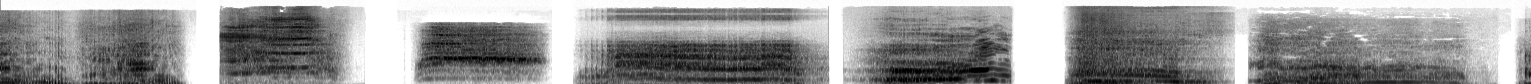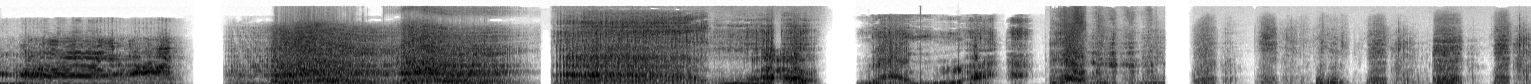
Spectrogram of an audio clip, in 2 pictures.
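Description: A string of short cartoon creature roars, growls and screeches, mostly dinosaur roars, one after another with brief silent gaps. Each lasts a second or two, and near the end they become shorter and come faster.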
